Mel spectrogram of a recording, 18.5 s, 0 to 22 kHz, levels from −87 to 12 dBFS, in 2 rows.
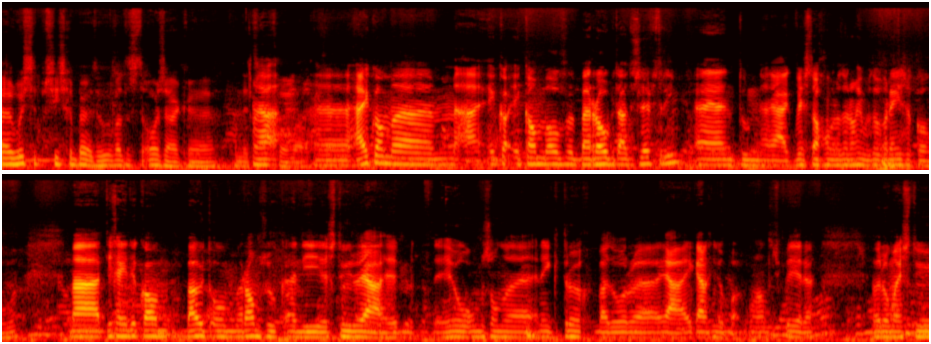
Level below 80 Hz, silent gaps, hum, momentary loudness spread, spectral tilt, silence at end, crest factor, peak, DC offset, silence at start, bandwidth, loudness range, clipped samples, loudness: -46 dBFS; none; none; 11 LU; -6.5 dB/octave; 0 s; 22 dB; -8 dBFS; under 0.1%; 0 s; 19 kHz; 5 LU; under 0.1%; -29 LUFS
